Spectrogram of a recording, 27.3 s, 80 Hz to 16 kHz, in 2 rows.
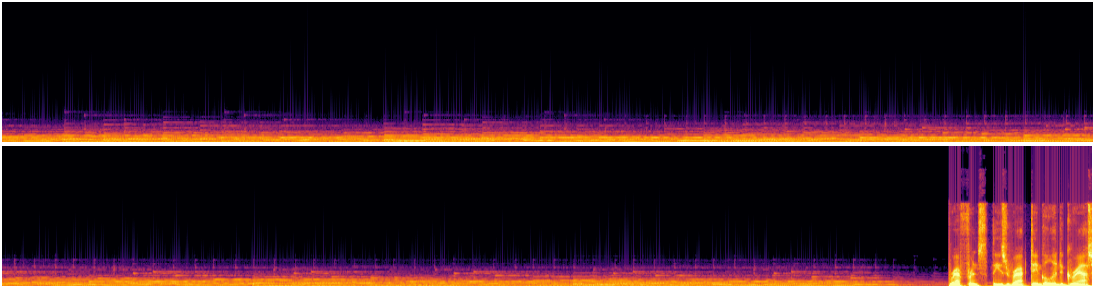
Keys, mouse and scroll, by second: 1.1-2.2 scroll up 1, 2.2 click, 2.5 right click, 4.3 click, 4.7 right click, 5.2 scroll down 1, 5.3 right click, 5.8 scroll up 1, 5.9 click, 6.0 right click, 6.2 click, 6.3 right click, 6.3 scroll down 1, 6.4 scroll up 1, 6.6 click, 6.7 right click, 6.8 click, 6.9 right click, 7.0 scroll down 1, 7.1 right click, 7.2 scroll up 1, 7.4 click, 7.8 right click, 7.9 click, 8.2 right click, 8.5 click, 8.6 right click, 8.7 scroll down 1, 8.8 scroll up 1, 8.9 click, 9.0 scroll down 1, 9.3 right click, 10.8 click, 11.5-12.3 typing, 12.5 Return, 13.6 right click, 14.0 shift+right click, 14.7 click, 15.8-16.9 typing, 17.7 click, 18.2 right click, 19.4 shift+right click, 20.0 right click, 20.5-20.8 scroll down 1, 20.8 right click, 21.4 click, 21.5 Escape, 21.9 click, 22.2-23.3 typing, 25.0 click, 25.6 shift+click, 26.3 shift+click, 27.1 shift+click.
